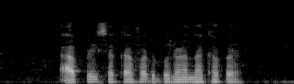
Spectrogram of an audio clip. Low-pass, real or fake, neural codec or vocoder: 7.2 kHz; real; none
